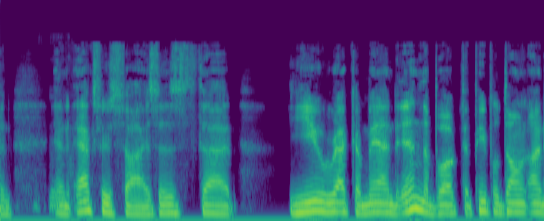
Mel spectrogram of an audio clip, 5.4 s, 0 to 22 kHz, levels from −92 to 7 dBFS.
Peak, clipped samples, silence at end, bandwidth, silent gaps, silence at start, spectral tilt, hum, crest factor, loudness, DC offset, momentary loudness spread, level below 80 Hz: -4 dBFS; under 0.1%; 0 s; 11 kHz; none; 0 s; -6.5 dB/octave; none; 14 dB; -19 LUFS; 1%; 8 LU; -54 dBFS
